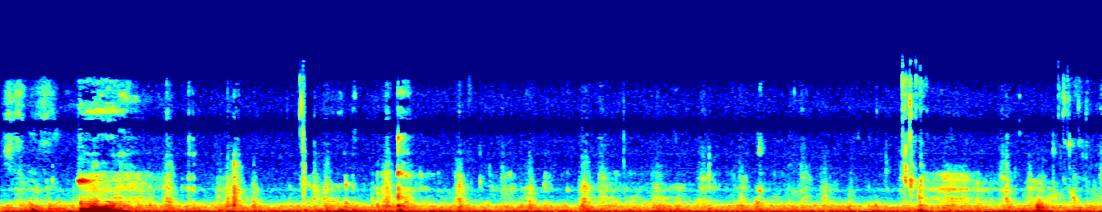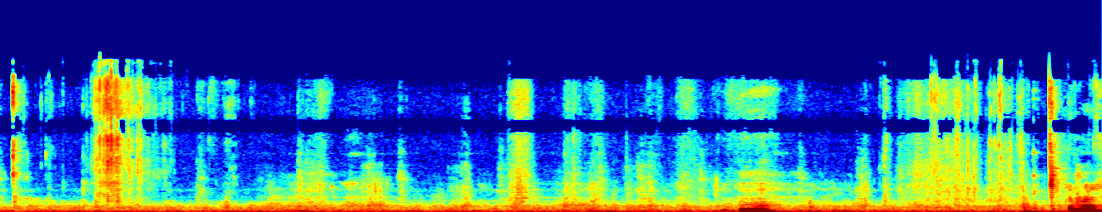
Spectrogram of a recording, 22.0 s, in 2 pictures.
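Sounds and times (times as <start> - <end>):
moist chewing: 1.5 - 13.4
crunching of fried breading: 11.2 - 13.0, 19.6 - 21.4.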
